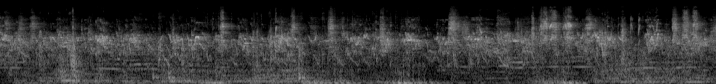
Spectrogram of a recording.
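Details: Group of budgies giving harsh squawks mixed with rapid chirping and warbling, a constant high-pitched babble with occasional low knocks beneath.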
